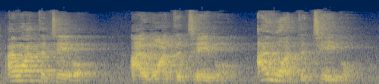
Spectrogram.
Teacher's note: did you hear the T no there is no T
